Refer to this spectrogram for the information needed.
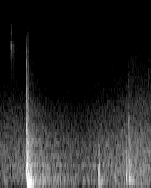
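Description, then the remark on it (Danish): A car door shuts with a solid, heavy thud close to the microphone, followed by two fainter latch clicks and a muffled knock in an otherwise quiet space. “Jeg prøver lige at lukke herover, så man også kan høre det lidt tættere på mikrofonen.”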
